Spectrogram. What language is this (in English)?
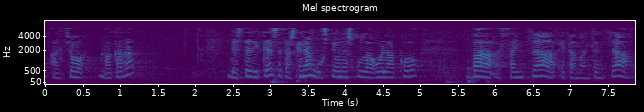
Basque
